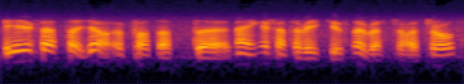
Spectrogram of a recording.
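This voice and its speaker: A man's voice: on the high side, animated, fast talker, gravelly, phone-quality sound. A man working as an air traffic controller, giving standard phraseology over the radio. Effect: radio transmission. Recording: thin radio link, faint static.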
